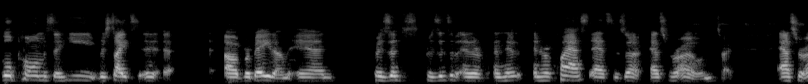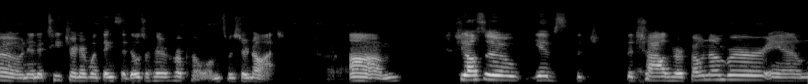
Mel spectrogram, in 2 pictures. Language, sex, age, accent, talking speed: English, female, 30-49, American, 190 wpm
